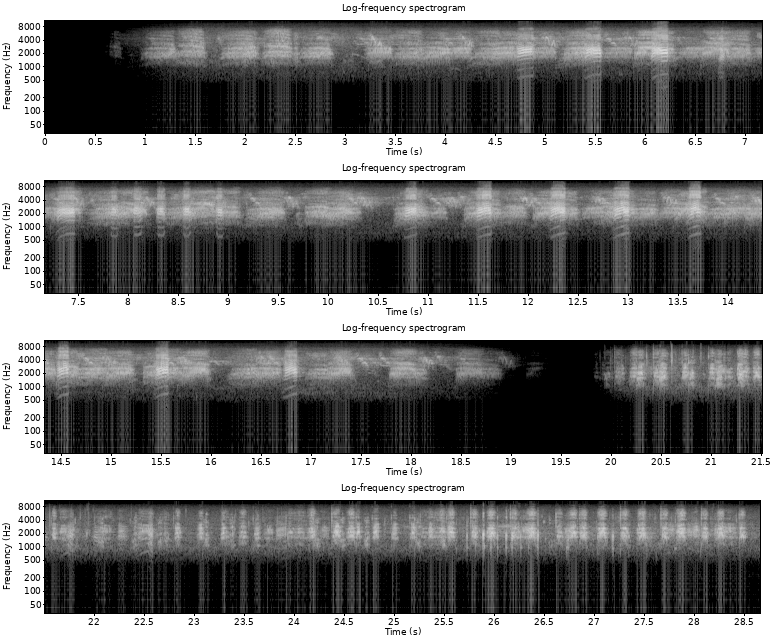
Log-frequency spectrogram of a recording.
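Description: Mallards quacking in rapid runs of short calls. The calls stop for about a second two-thirds of the way through, then start again.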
